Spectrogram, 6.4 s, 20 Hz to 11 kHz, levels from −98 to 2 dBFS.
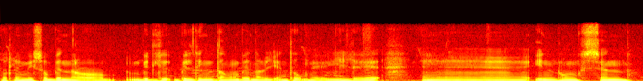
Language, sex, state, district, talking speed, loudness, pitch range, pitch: Mizo, male, Mizoram, Aizawl, 130 wpm, -16 LUFS, 100-115 Hz, 105 Hz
